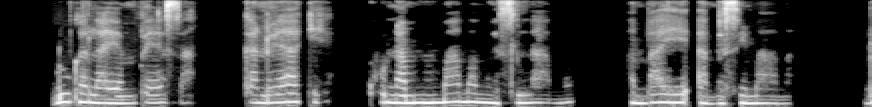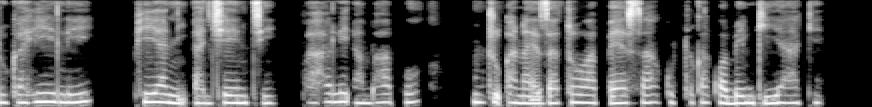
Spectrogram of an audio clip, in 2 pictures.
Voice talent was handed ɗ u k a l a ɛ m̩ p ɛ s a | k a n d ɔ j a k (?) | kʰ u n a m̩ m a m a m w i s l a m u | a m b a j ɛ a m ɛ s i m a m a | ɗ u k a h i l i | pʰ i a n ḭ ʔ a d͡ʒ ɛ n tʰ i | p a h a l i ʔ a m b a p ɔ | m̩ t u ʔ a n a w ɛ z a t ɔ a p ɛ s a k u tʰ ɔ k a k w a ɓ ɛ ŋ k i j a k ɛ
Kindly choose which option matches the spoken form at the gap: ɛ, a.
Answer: ɛ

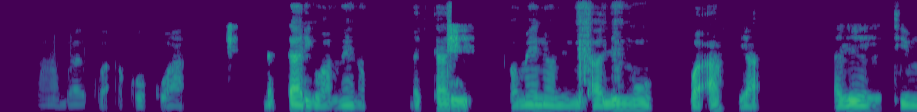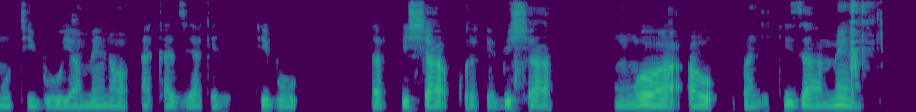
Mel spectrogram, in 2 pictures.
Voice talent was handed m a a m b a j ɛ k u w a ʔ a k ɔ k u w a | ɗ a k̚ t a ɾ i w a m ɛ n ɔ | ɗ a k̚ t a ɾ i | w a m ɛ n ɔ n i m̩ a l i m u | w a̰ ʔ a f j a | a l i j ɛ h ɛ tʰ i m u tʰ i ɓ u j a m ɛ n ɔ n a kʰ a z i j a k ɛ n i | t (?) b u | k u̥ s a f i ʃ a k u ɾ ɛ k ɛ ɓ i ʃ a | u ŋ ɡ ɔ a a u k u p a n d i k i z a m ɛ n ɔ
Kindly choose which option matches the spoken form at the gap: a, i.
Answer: i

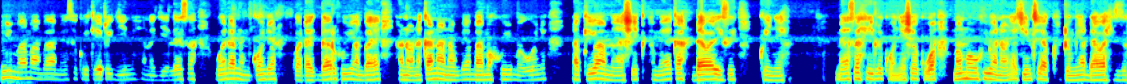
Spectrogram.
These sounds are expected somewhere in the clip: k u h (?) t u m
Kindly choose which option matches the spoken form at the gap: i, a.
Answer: i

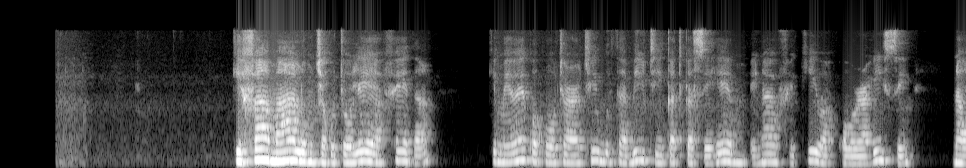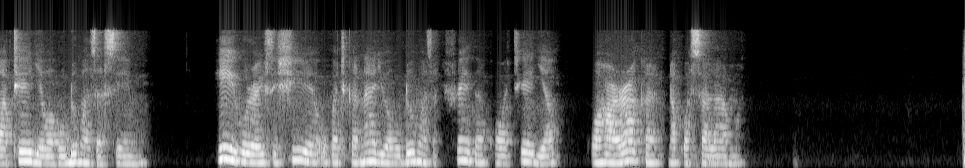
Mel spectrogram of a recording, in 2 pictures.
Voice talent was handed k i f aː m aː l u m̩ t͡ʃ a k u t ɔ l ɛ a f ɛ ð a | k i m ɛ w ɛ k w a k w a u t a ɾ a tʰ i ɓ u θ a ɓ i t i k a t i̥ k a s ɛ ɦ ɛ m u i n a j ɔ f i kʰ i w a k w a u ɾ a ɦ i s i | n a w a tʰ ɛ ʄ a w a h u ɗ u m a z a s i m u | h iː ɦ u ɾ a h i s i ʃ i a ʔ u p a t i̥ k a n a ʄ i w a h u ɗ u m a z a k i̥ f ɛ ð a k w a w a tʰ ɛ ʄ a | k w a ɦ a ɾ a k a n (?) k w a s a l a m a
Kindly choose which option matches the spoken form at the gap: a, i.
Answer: a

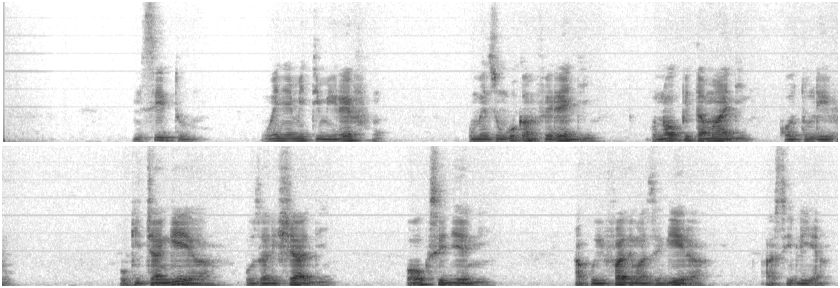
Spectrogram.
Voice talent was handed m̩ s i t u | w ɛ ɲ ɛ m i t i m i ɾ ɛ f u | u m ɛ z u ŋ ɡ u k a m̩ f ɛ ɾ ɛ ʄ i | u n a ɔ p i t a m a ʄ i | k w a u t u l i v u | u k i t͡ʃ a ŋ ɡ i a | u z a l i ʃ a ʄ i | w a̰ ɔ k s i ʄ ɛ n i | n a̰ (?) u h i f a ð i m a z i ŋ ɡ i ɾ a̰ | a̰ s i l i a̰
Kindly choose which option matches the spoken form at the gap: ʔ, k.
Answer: k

